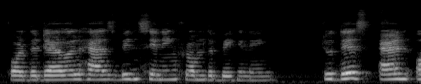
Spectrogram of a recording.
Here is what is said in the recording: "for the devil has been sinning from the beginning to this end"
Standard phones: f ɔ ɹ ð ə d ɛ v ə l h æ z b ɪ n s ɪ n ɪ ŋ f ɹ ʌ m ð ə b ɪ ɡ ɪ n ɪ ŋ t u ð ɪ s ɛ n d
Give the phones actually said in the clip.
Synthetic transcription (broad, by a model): f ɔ ɹ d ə d ɛ v ə l h æ z b ɪ n s ɪ n ɪ ŋ f ɹ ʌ m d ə b ɪ ɡ ɪ n ɪ ŋ t u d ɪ s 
